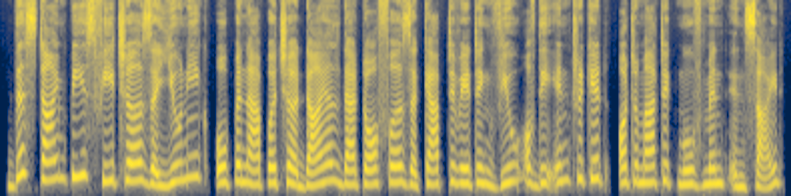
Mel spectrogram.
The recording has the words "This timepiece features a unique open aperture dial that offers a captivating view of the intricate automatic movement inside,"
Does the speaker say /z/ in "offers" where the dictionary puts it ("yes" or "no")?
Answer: yes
